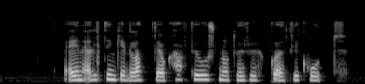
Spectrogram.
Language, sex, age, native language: Icelandic, female, 40-49, Icelandic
